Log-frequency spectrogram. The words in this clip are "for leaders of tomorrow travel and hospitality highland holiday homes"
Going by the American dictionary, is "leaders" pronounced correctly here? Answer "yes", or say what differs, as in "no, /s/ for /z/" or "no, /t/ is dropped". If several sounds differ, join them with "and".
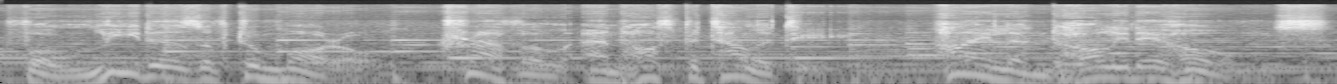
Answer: yes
